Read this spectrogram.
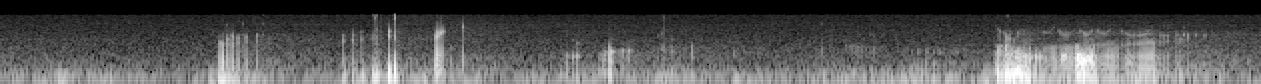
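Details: Loud stomach growls recorded for headphone listening: soft gurgles and squeaky bubbling bursts over quiet hiss, gas and fluid moving through the gut; stomach growling (borborygmi).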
